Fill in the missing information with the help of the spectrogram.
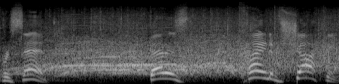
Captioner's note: applause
